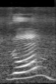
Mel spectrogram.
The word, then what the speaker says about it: wrong: R, here H is silent. Neat, K silent. Wrong, W silent.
